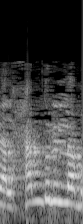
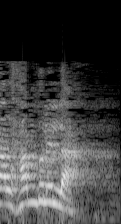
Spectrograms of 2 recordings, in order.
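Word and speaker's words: الحمد لله: হায়ে Houthi, এটাকে বলে বড় হা। উচ্চারণ কোথা থেকে করতে হয়? মাঝখান থেকে। মাশাআল্লাহ। এখানে যদি আপনি আলহামদুলিল্লাহ বলেন, অর্থ হচ্ছে সমস্ত প্রশংসা কার জন্য?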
